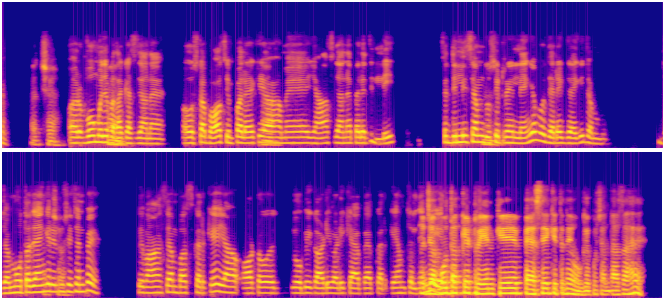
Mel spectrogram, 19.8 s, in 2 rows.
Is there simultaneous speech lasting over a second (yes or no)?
no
